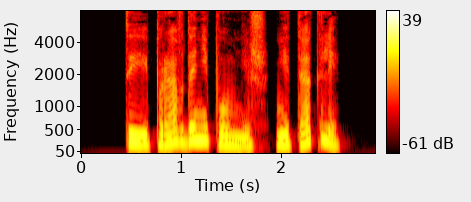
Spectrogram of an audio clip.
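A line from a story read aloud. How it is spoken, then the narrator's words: Plain. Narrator (Russian): спросил он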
